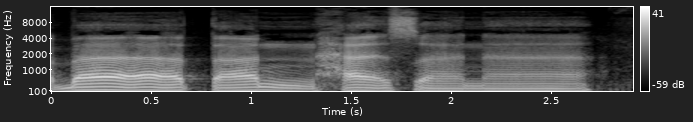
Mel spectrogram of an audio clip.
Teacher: Maka tanwin bertemu dengan huruf ha. Dikarenakan huruf ha huruf izhar halqi. Maka ini hukumnya izhar halqi. Maka dibaca jelas tak berdengung. Baca pendek saja.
